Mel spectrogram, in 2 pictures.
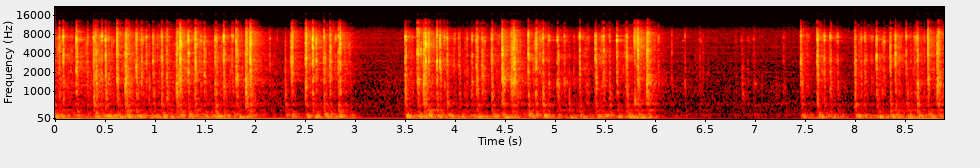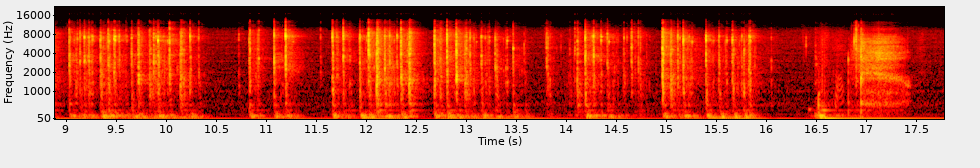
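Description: Typing a page description on a computer keyboard, with bursts of rapid, close key clicks broken by short pauses, while someone talks over parts of it.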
